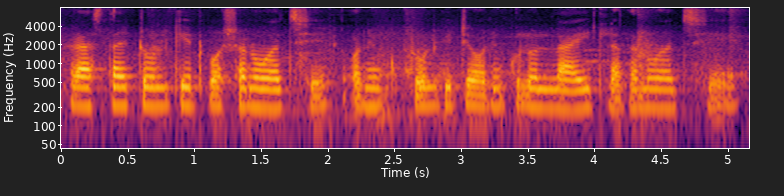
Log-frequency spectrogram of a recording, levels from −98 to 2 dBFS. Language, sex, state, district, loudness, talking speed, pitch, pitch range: Bengali, female, West Bengal, Cooch Behar, -19 LUFS, 130 wpm, 195 Hz, 190-205 Hz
